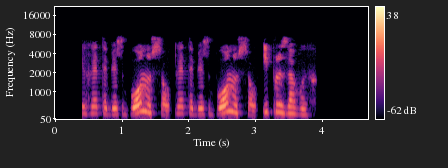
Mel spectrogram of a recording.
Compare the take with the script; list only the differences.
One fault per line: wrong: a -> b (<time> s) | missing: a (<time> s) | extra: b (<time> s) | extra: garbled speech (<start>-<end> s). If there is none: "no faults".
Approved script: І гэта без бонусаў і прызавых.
extra: гэта без бонусаў (1.8 s)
